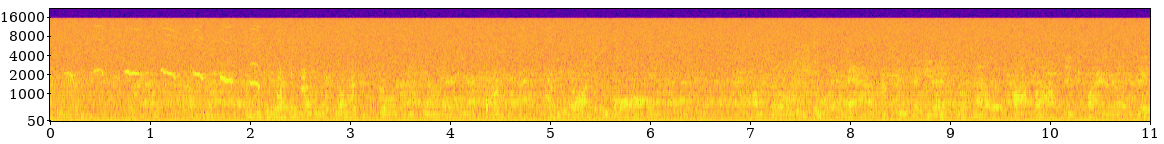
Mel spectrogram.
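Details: Young puppies of Libby and Hoops's litter, born January 28, 2012, let out a short run of shrill, wavering squeals near the start, then quieter scattered whines beneath continuous people talking and room noise.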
